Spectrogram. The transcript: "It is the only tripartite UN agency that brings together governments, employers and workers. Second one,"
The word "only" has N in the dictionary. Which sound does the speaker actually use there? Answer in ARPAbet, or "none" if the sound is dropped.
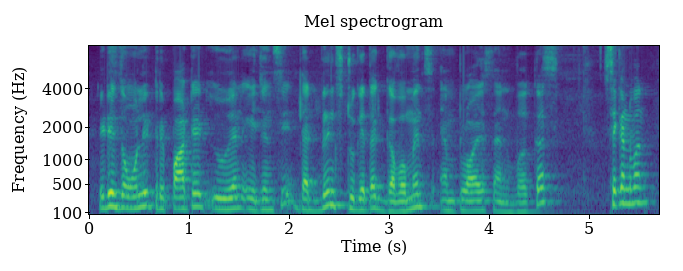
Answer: N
